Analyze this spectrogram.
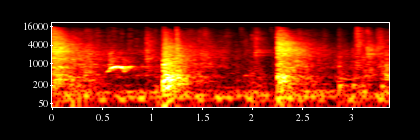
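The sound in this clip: Breakables smashed to smithereens at the Smash It 2 rage room: two loud, heavy crashing impacts with a sharp, glassy edge, separated by quieter rattling and scraping.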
